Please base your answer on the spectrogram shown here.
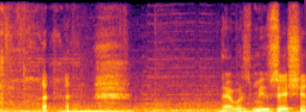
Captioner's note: chuckles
